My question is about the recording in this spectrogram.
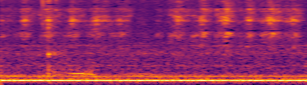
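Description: Faint rubbing of a blender pen's tip on cardstock as ink is pulled across the paper, very quiet, over a steady low hum.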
